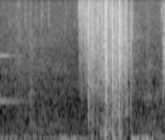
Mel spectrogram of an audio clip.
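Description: Paper towel crinkling and rustling as it is crumpled in a hand, a dense crackle in the second half after a quiet start.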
